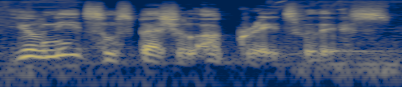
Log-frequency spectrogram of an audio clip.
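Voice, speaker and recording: A man's voice: mid-range voice, sing-song, noisy background, natural voice. A man playing a precise, unsentimental scientist advisor in a video game, speaking formally and matter-of-factly. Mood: businesslike. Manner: formal, measured, matter-of-fact. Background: music.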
